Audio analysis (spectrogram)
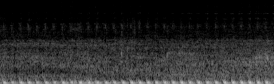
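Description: A 2020 Honda CT-125 fuel-injected scooter idles close by, its engine thumping in a quick, even pulse that holds steady throughout.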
